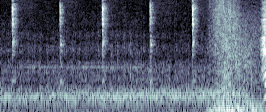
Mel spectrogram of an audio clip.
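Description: Car hazard-light flasher ticking evenly, about three ticks a second, over a steady low hum; near the end a rising whoosh swells up.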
